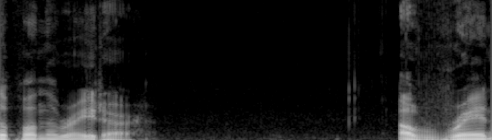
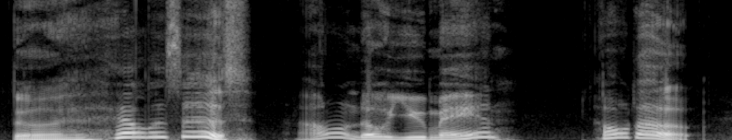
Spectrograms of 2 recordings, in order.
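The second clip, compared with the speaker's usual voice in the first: high, slow wary disbelief; suspicious; 11 semitones higher than usual. Retold or imitated. He confronts the stranger, high and wary. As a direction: back off from a strange man.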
